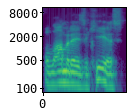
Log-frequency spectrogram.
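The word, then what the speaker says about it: Olamide Zaccheaus: something um this year with the with um olamide Zacchaeus I finally pronounce it right uh brought to the mix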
